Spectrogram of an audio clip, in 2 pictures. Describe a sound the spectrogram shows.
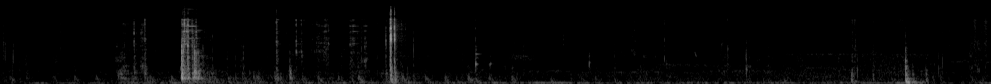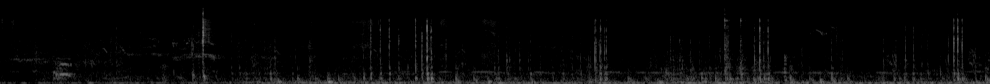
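A hand tool crimps a metal lid onto a glass jar with squeaks and clicks.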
